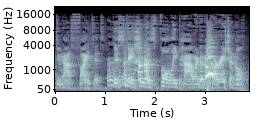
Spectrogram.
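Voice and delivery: the Emperor. Acted. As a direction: imitate an evil ruler commanding. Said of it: "the Emperor's just like".

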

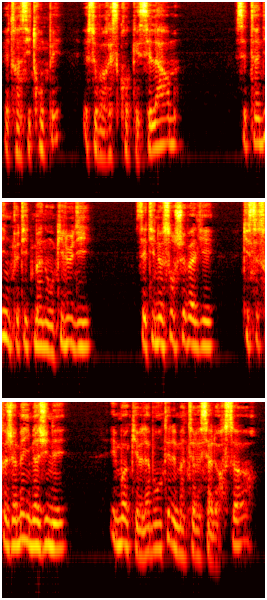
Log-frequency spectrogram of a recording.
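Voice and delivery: a wronged lady exclaiming in indignation; indignant outcry. A narrator's reading. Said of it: "s'écria madame".

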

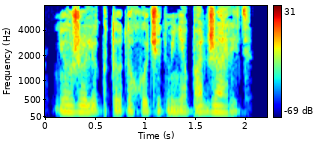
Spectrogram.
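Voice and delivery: usual speaking voice

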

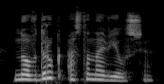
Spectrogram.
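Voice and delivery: plain reading voice

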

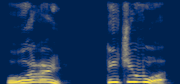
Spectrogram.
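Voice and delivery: high yelp of surprise, half-laughing; startled ouch. Acted. Husband yelping as his wife jabs his side, startled squeal. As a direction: jump at the poke and squeal.

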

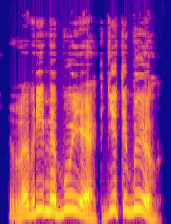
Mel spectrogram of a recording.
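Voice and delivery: high, drawn-out demand; high-pitched interrogating cry; shouted demand. A narrator's reading. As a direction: call out the question slowly, high-pitched. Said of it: "крикнул Гусейнов Мадаеву".

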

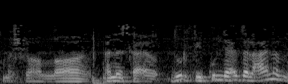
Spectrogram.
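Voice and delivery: a naive student lost in daydreams; dazzled student. Retold or imitated. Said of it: "والطالب يسمع".

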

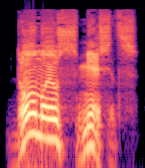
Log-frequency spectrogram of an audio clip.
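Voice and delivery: loud start, slow settled finish; fairly confident. A narrator's reading. Orator estimating the campaign's length, fairly confident. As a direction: give the estimate with assurance. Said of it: "сказал оратор довольно уверенно".

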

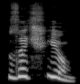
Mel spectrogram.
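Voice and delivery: high baffled echo; dumbly asking back. A narrator's reading. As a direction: repeat it blankly, confused. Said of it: "глупо переспросила девушка". (глупо переспросить, высоко)

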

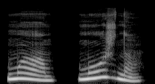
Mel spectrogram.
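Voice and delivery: put-on small girl asking sweetly; high little girl's plea; child voice. Дочка просит разрешения. (детский голосок)

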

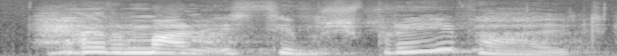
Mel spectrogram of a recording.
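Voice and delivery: ordinary delivery

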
